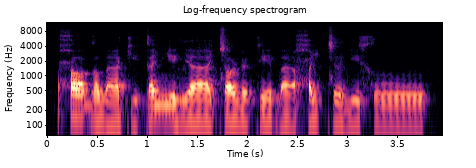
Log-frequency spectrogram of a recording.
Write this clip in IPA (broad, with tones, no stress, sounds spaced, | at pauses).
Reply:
ħ ɒː˦ ɡ ɒ˨ w aː˨ kʲ e˨ ɡ a˦ ɲ e˦˨ lʲ aː˦ c ɒ˦ ɳ ə˦ k e˦ b a˨ ħ i˦ c ə˦˨ lʲ e˦ x oː˨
